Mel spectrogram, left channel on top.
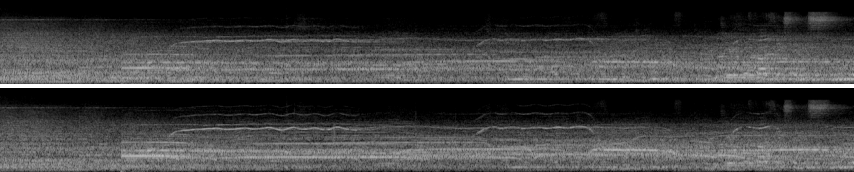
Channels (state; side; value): normal; both; correlation 0.75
